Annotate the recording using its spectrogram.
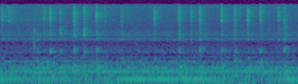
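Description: Faint typing on a computer keyboard: irregular key clicks, several a second, over a low steady hum.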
